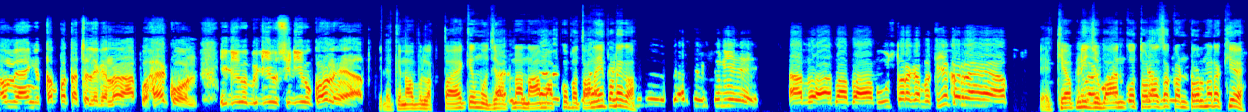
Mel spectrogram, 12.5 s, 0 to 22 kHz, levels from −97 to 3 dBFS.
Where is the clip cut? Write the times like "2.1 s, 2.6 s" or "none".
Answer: 3.8 s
